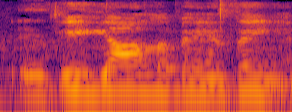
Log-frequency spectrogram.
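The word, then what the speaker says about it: Iyanla Vanzant: It's Iyanla Van Zandt.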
